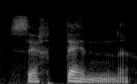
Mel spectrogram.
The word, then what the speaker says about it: certaine: Okay, so it's nasal in your nose, un. Okay, if you add this at the end, then it will change the thing, and then you will pronounce it n.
